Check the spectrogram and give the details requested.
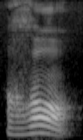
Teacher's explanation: Fatha Muqaddara makes it gho and not gha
